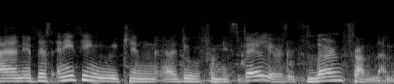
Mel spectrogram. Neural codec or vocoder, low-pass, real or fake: codec, 44.1 kHz, 2.6 kbps, SNAC; 7.2 kHz; fake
